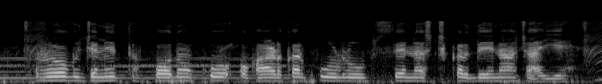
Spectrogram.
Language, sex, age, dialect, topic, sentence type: Hindi, male, 18-24, Kanauji Braj Bhasha, agriculture, statement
